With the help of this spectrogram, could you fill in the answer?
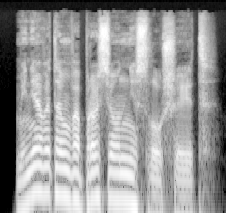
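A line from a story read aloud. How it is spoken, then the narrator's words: Gloomy. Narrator (Russian): мрачно скривил губы Брусникин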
